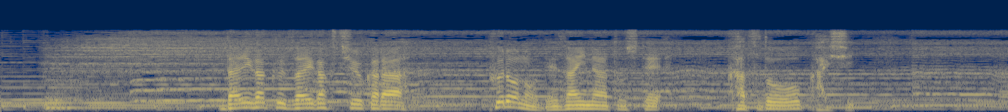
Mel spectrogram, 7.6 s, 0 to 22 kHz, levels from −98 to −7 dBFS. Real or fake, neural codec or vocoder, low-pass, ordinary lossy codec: real; none; 7.2 kHz; none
